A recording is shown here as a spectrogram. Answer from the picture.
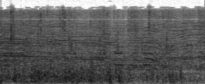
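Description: Several voices shouting and calling out at once, overlapping, with no clear words, from players on the field during a live play.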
